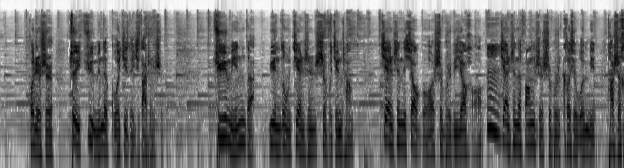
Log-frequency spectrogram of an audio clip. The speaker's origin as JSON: {"language": "Chinese", "region": "Beijing", "country": "China", "said": "尤其是我们北京人啊"}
